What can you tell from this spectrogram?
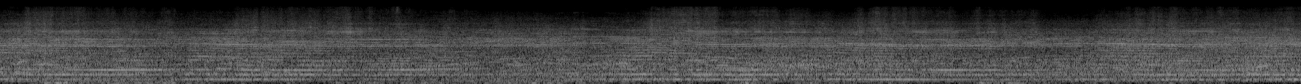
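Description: Two-stroke racing kart engines running at high revs as karts lap the circuit: a steady, high-pitched buzzing drone that rises and falls a little in pitch as the karts accelerate and brake through the corners.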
